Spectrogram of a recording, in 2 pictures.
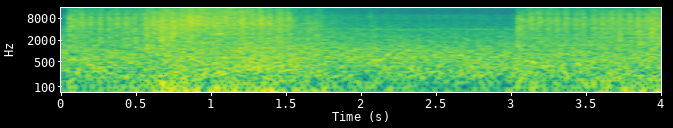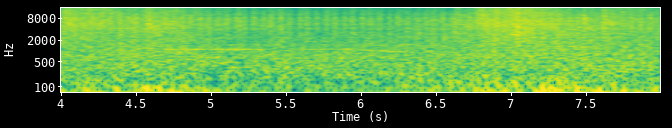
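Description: A jet engine roars steadily as a fighter plane flies low.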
